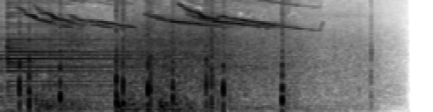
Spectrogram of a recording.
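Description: Fireworks sound effect: several whistles falling in pitch with sharp crackling pops, the whole thing fading out to silence just before the end.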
